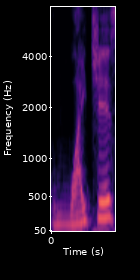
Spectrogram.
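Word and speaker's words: Wytches: famine if you've read witches or watches as nick from key collector comics calls it because it's spelled with and why um comment down below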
